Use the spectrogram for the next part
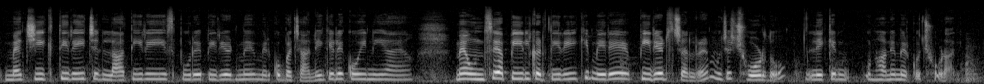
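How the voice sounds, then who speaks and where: A woman answering interview questions, giving a detailed and earnest account. Her pitch is average, and a faint ambient hiss sits behind her voice. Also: steady tone, brisk, darkish tone. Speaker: guest.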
